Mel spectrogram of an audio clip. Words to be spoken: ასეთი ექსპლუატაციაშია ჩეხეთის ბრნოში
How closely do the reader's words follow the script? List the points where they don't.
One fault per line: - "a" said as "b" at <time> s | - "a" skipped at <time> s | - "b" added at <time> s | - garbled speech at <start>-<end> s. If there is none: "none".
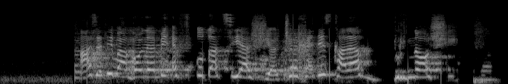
- "ვაგონები" added at 1.2 s
- "ქალაქ" added at 3.4 s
